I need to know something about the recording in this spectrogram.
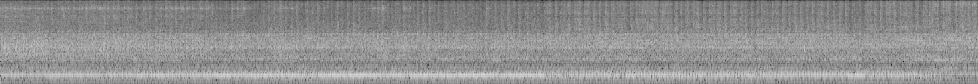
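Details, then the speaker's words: Two-stroke line trimmer after carburetor low-speed adjustment, with the screw backed off until the head stopped spinning at idle; it holds a steady, even idle with no hunting or bogging and runs smoothly. "So now we've got that one there set on our low. Everything's idling nicely. Once we start the unit, it's nice and smooth. It doesn't want to bump up and down. You can't hear it wanting to bog out."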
